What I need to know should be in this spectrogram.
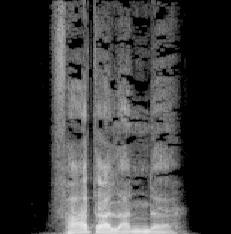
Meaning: dative singular of Vaterland
- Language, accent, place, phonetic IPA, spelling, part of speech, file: German, Germany, Berlin, [ˈfaːtɐˌlandə], Vaterlande, noun, De-Vaterlande.ogg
